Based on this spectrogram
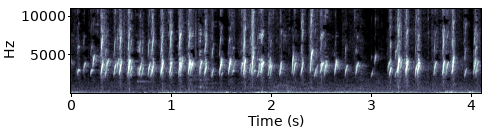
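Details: Caged European goldfinch in full song, used to teach juveniles and hybrids; an unbroken chatter of quick, high tinkling and twittering notes, pausing briefly near three seconds.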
